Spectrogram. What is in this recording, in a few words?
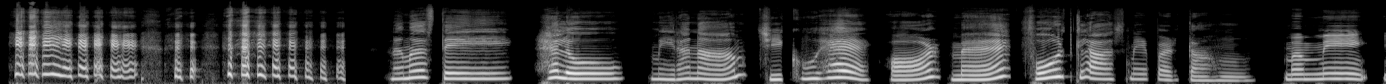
kids voice over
